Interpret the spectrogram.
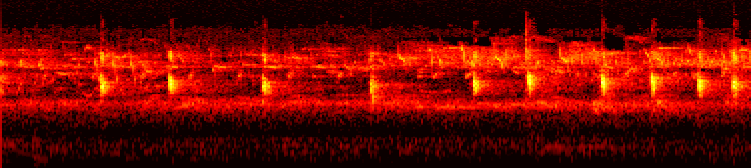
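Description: Wild birds calling: short, sharp call notes repeated irregularly about once a second, coming faster near the end, over a fainter high twittering.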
